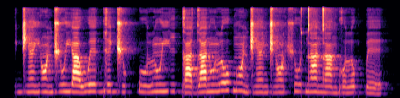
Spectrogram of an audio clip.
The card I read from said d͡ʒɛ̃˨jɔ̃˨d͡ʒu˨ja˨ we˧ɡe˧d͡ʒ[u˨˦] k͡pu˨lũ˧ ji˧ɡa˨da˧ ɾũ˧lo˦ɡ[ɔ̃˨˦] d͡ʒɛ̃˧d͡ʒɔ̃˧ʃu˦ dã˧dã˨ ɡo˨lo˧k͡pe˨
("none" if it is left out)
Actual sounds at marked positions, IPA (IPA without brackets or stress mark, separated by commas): u˨, ɔ̃˦˨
